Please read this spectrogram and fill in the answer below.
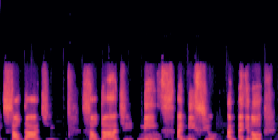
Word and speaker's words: saudade: But yes, saudade is something that when you're gonna learn, like more deep, you're gonna understand. How do you spell it? SAUDADE.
